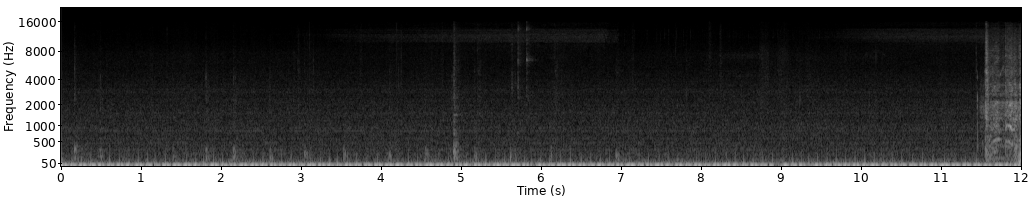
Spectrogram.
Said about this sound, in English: Don't worry about the startup noise of the chopper. I'm guessing that's just a placeholder, but...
